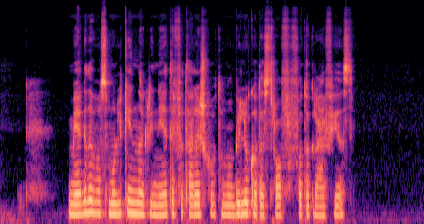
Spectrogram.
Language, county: Lithuanian, Vilnius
